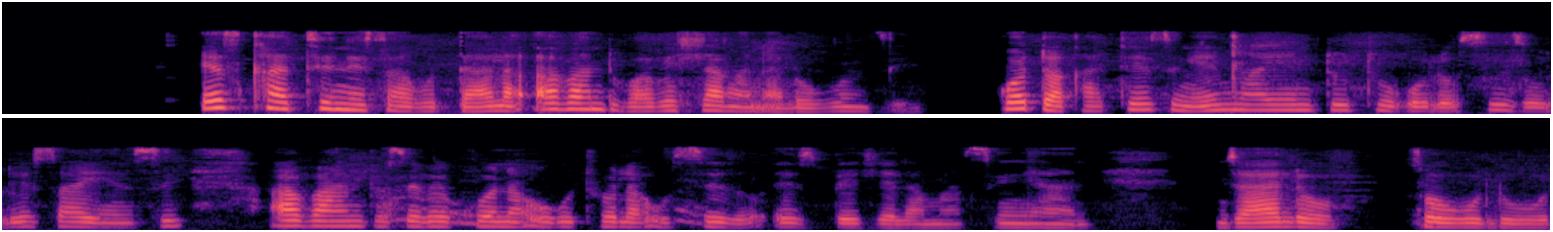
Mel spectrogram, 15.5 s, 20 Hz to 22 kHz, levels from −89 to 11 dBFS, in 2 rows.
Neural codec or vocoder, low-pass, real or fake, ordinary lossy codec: vocoder, 24 kHz, 100 mel bands, Vocos; 7.2 kHz; fake; AAC, 48 kbps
